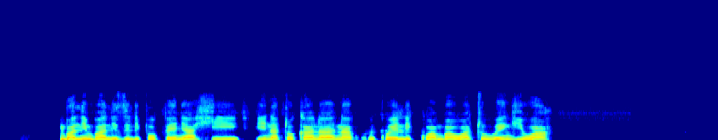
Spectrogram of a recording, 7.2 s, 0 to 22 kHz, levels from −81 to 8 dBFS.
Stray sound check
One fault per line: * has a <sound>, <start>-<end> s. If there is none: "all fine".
all fine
